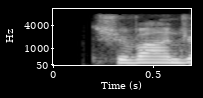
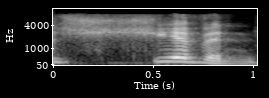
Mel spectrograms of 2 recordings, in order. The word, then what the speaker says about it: Shivan: Siobhan Dragon. Tony Schiavone Dragon? – No. I always pronounce it Shivan Dragon or Shivan Dragon.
